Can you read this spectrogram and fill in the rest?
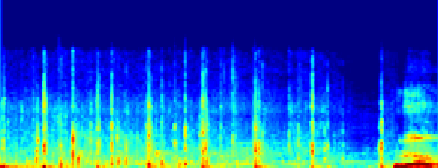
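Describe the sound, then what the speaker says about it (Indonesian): Lively applause for a children's performance at a santri parade in Tuban, with dense clapping from a crowd and a voice rising over it at the end. "tepuk tangan yang meriah dari tampilan adik-adik kita"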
